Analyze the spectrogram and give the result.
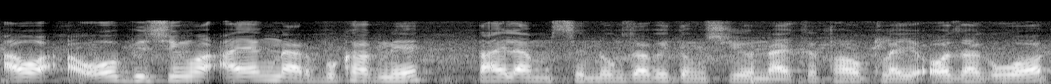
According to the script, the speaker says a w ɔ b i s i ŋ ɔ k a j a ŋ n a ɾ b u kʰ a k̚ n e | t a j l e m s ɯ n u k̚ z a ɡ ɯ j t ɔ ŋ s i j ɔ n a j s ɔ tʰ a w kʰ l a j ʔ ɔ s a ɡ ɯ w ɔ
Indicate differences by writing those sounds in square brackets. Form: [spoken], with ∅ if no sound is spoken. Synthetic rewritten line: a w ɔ b i s i ŋ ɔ [ʔ] a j a ŋ n a ɾ b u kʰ a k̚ n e | t a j l [a] m s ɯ n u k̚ z a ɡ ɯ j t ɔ ŋ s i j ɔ n a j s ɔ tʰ a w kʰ l a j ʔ ɔ [z] a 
